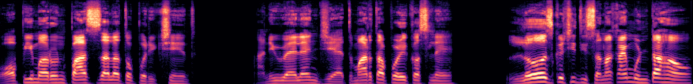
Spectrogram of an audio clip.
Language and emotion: Goan Konkani, disgusted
